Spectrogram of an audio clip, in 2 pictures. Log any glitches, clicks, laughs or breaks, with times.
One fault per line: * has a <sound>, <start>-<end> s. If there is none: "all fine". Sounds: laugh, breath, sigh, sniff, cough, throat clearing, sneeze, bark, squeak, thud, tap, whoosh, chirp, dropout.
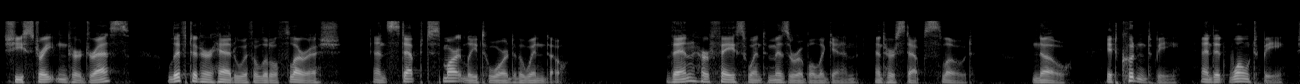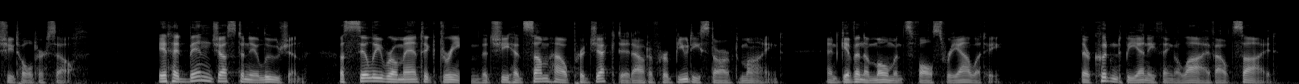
* has a dropout, 17.6-17.7 s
